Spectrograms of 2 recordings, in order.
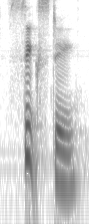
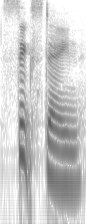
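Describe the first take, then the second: First: SIXTY low, SIX strong and -ty light; SIXTY with a short unstressed ending; first-syllable stress. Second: Put-on SIXTEEN said low and careful with a full, long teen; syllable stress demo. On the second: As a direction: model SIXTEEN softly, both syllables clear. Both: Shown as a demonstration. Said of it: "first syllable in a number is stressed".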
